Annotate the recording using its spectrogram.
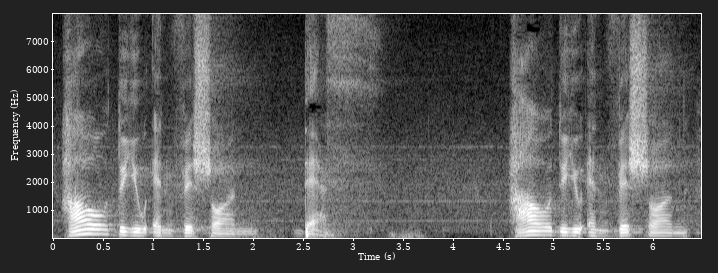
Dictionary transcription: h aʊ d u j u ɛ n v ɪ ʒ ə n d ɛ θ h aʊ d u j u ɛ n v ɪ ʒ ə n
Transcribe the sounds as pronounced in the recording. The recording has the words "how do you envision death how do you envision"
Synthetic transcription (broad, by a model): h aʊ d u j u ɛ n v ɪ ʃ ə n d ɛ s h aʊ d u j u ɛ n v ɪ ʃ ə n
